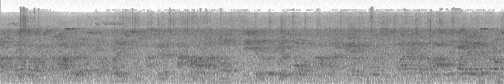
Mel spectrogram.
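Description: Echoing speech on a covered railway station platform, with clopping footsteps on the hard platform floor.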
